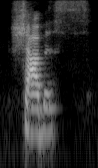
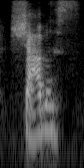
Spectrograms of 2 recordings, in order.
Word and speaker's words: Shabbos: So the Sabbath, or in Hebrew Shabbat, or in Yiddish Shabbos, which is also Hebrew if you're pronouncing it in the Ashkenazi pronunciation, Shabbos.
